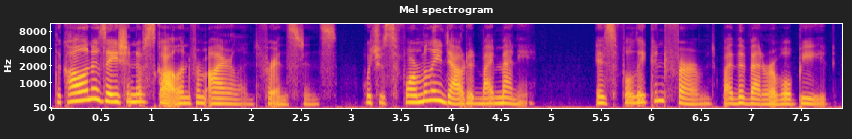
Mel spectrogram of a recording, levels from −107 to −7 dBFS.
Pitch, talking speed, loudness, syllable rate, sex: 225 Hz, 160 wpm, -20 LUFS, 5.9 syllables/s, female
